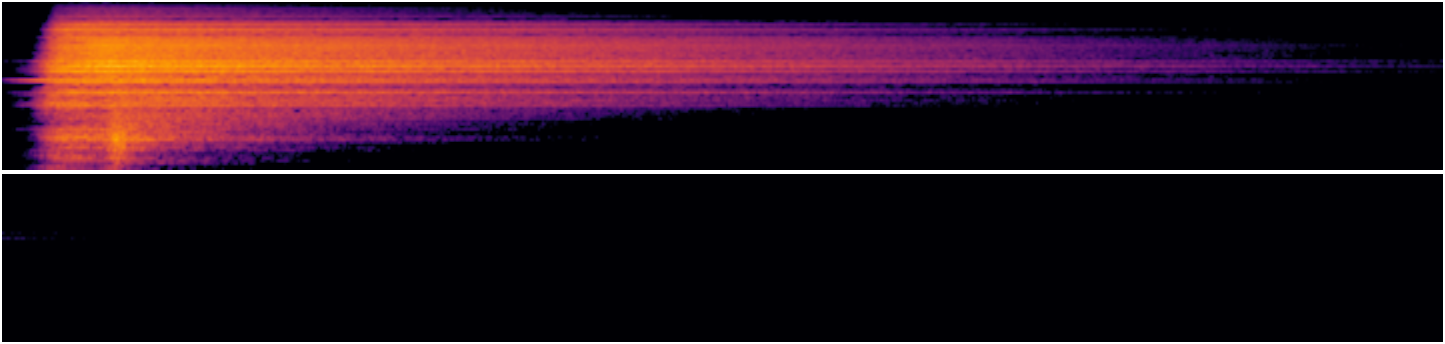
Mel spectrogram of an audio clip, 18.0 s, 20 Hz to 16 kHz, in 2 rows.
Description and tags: Rev Cymb 28 reverb
Reverse cymbals
Digital Zero
cymbal, metal, reverse, cymbals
